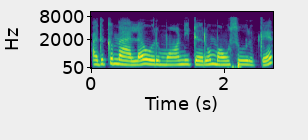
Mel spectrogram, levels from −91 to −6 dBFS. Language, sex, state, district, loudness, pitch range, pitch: Tamil, female, Tamil Nadu, Nilgiris, -14 LUFS, 225-245 Hz, 235 Hz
